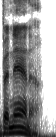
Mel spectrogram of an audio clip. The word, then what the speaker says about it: banana: For example, in the word banana, the stress is on the second syllable, ba-na-na. You say that middle part a little louder and longer than the others.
